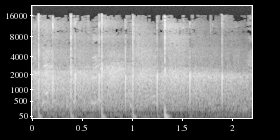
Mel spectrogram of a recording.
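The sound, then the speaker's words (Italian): Light applause at a literary event celebrating an author's published works, with sparse, distinct handclaps popping out over a soft, steady background wash. “L'applauso è mio!”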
